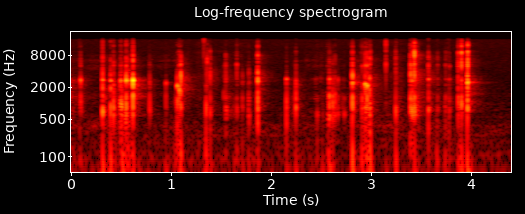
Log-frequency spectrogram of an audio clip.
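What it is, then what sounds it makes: Plastic cosmetic tube. Long acrylic nails tap and fiddle with a small mint-green plastic cosmetic tube and its pink plastic cap, held in both hands. The result is an irregular run of short, bright clicks and scratchy, crinkly taps, each dying away almost instantly, with quiet pauses between bursts.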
